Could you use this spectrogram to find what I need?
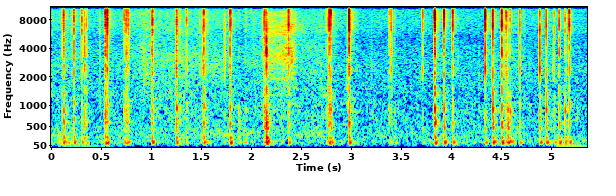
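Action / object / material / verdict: tap / plastic eyeshadow palette / plastic / none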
